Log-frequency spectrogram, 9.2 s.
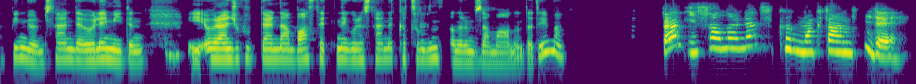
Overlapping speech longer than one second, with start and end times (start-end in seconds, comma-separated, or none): none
